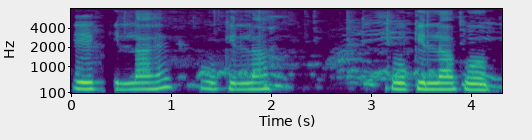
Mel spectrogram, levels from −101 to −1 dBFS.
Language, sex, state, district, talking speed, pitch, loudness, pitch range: Hindi, female, Maharashtra, Nagpur, 125 wpm, 225 Hz, -27 LUFS, 215-260 Hz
